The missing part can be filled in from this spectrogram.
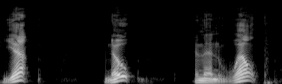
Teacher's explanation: It's just that when we want to indicate a certain finality, when we want to indicate a certain wrapping up, a certain crispness of intent, then we close our mouths. So I guess we're not very Iroquois because we put our lips together.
